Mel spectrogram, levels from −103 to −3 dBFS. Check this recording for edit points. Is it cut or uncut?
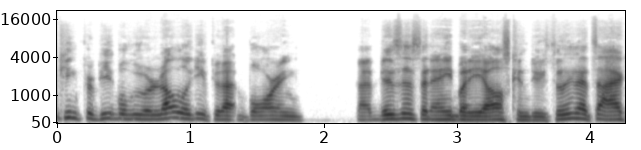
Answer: uncut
